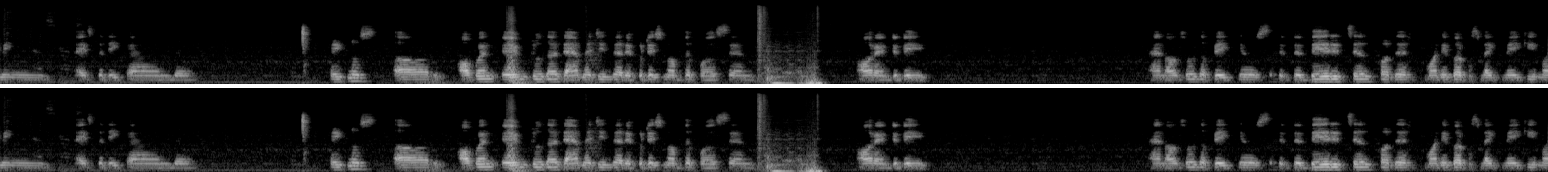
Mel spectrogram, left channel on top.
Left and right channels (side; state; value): both; identical; correlation 1.00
